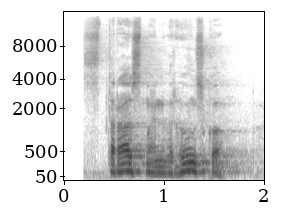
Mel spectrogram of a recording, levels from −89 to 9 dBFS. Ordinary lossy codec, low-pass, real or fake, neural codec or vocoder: none; 14.4 kHz; real; none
